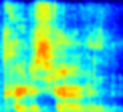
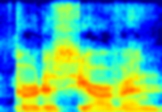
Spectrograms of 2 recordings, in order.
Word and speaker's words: Curtis Yarvin: Let's talk about the problem of Curtis Jarvin. Curtis Yarvin.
